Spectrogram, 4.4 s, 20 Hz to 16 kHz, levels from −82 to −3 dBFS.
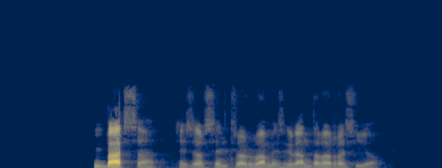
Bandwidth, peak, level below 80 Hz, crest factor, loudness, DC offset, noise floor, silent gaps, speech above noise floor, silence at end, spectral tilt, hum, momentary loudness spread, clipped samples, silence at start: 8 kHz; -2 dBFS; -68 dBFS; 26 dB; -24 LUFS; under 0.1%; -84 dBFS; none; 57 dB; 0.7 s; -2 dB/octave; none; 25 LU; under 0.1%; 0.95 s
